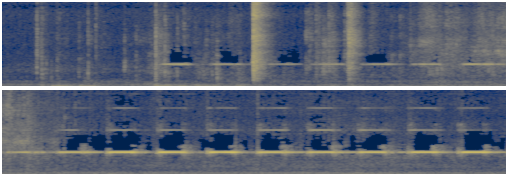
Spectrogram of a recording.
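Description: Car alarm set off by the shaking of an earthquake: a high steady tone starts faintly about a second and a half in, then turns into loud pulsing beeps, about two a second, from about six seconds in. Scattered clicks and knocks come in the first few seconds.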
